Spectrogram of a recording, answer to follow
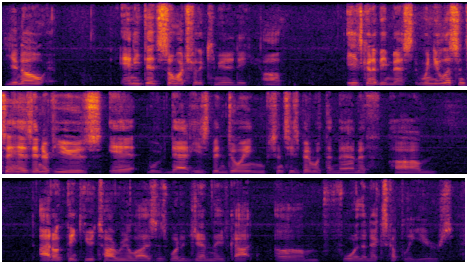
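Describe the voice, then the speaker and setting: A man hosting a casual sports fan podcast, asking his co-host questions and often trailing off quietly. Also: fairly low pitch, normal speed, slight background noise. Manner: asks his co-host questions, many restarts.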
